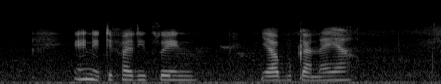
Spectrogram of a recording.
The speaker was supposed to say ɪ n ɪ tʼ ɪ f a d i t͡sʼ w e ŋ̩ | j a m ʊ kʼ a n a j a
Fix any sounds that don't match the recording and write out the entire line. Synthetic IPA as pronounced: ɪ n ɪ tʼ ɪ f a d i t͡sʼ w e ŋ̩ | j a b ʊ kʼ a n a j a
